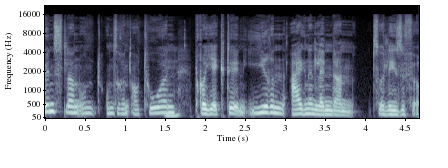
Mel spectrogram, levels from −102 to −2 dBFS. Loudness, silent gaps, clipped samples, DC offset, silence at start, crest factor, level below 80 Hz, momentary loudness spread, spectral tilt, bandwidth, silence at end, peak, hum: -23 LUFS; none; under 0.1%; under 0.1%; 0 s; 16 dB; -62 dBFS; 9 LU; -6 dB/octave; 16 kHz; 0 s; -6 dBFS; none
